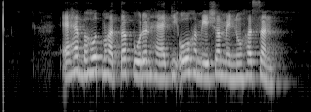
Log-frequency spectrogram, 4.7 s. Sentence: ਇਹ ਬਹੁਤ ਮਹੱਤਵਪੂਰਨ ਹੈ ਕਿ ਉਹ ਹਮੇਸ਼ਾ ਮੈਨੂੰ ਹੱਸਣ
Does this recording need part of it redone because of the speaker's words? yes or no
no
